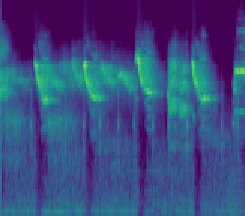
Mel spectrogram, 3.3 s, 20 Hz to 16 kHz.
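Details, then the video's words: Oriental white-eye hobby bird (Mata Puteh) in buka singing amid wet, erratic weather, September 2022: loud, descending slurred notes repeated roughly every half second, somewhat harsh, over a constant low hum. "Mata Puteh T-Rex Buka Sing"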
